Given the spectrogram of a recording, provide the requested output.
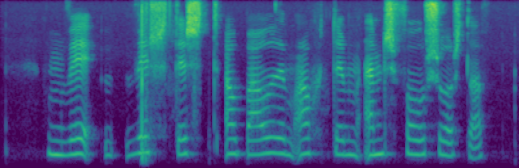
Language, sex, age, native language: Icelandic, female, 11, Icelandic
